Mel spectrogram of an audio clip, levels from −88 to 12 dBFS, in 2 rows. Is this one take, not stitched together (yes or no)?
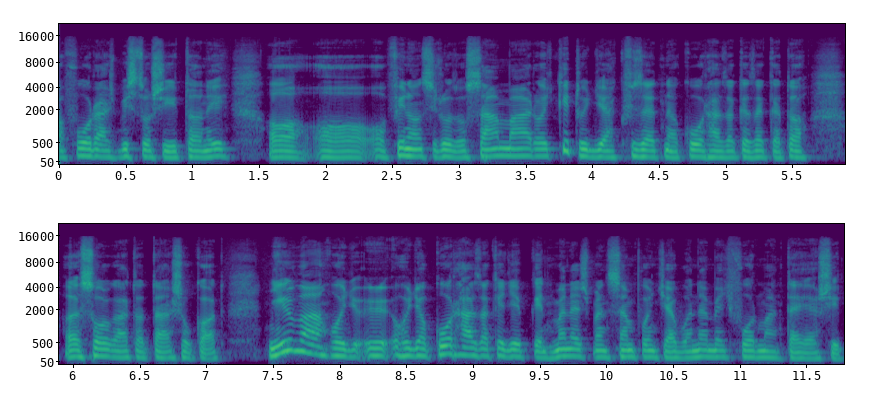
no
